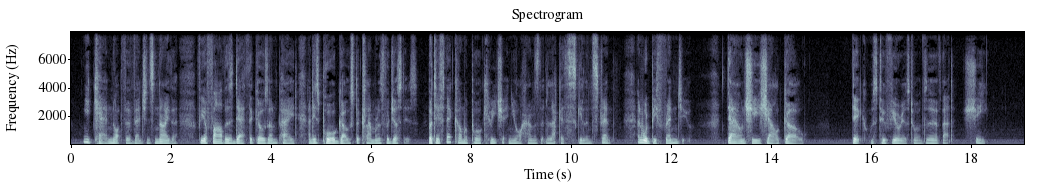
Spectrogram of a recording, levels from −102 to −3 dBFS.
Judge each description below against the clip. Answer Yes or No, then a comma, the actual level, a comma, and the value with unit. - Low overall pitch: Yes, low, 110 Hz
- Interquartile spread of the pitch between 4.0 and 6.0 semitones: No, average, 3.2 semitones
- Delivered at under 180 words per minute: Yes, average, 165 wpm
